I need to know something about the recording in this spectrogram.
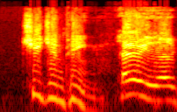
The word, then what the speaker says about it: Xi Jinping: It's Xi Jinping. There you go, Xi Jinping. My Chinese isn't that good. Oh, yeah, but once you get started, but boy, the you're XI is pronounced Xi.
